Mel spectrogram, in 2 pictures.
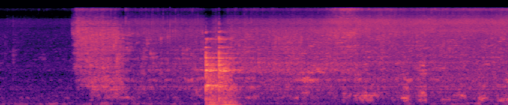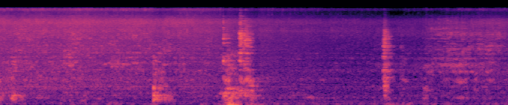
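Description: Onions sizzle loudly in hot oil.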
